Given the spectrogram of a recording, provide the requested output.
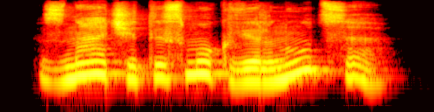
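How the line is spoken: Breathless exhale. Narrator (Russian): выдохнула я

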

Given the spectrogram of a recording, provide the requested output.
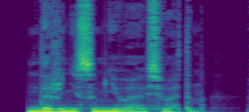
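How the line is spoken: Sigh. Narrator (Russian): вздохнула Флоренс

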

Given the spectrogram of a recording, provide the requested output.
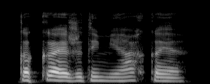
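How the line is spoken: Moan. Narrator (Russian): простонал мужчина

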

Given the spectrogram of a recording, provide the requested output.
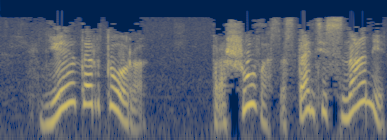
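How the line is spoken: Friendly tone. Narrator (Russian): сказал ему дружеским тоном Антонио

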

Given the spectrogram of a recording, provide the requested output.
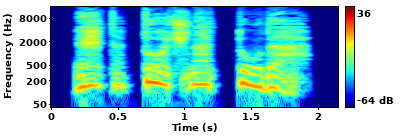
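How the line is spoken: Breathless exhale. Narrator (Russian): выдохнул Егор

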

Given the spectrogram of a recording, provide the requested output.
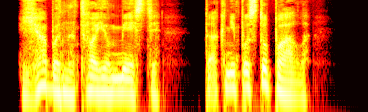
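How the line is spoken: Wife's trembling voice. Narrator (Russian): дрожащим голосом продолжила супруга

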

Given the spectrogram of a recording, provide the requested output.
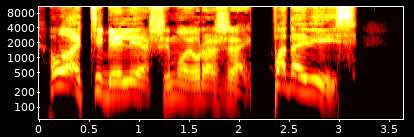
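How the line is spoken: Shouting. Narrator (Russian): прокричал

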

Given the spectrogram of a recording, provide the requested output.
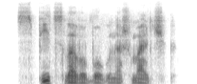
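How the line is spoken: Whisper. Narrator (Russian): прошептал он

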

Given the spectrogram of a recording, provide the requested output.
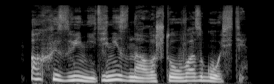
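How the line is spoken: Angry retort. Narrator (Russian): сердито парировала я

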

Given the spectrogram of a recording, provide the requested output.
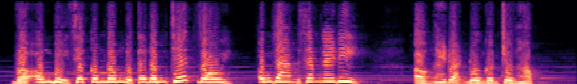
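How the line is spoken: Woman screaming loudly. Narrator (Vietnamese): Người đàn bà hét lớn nhất mức có thể

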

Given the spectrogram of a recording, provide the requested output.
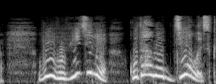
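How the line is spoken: Several people shouting. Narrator (Russian): кричали одни

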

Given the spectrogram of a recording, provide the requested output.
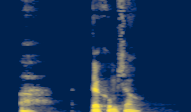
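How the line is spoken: Sighing, composed. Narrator (Vietnamese): Quỷ Lệ trầm mặt, thở dài, trấn định tâm thần, lập tức nói

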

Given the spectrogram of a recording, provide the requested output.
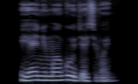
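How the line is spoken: Flat lifeless voice. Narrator (Russian): тусклым голосом сказал он

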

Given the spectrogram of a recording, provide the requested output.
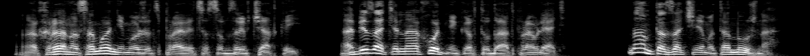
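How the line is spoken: Displeased grumble. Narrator (Russian): недовольно пробурчал Федор

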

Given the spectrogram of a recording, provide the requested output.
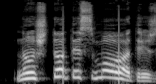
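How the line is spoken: Laughing. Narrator (Russian): засмеялся он

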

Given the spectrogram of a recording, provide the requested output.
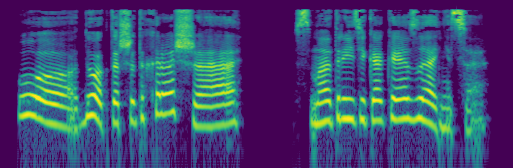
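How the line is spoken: Hoarse voice from behind. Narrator (Russian): Раздался сиплый голос из-за спины

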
